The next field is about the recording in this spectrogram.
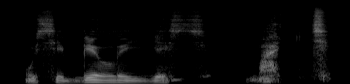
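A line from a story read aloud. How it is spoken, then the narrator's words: Whisper. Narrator (Russian): прошептала она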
